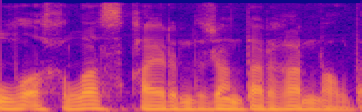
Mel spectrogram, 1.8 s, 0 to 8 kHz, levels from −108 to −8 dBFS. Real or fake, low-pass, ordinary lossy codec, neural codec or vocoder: real; 7.2 kHz; none; none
